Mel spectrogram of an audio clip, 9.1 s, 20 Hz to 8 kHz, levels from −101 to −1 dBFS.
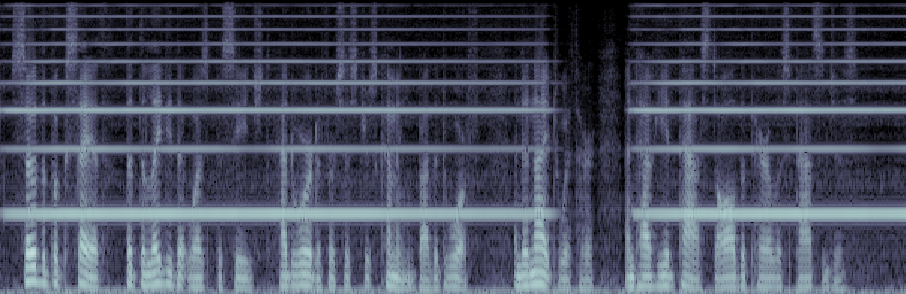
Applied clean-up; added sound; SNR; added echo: none; Bowed string instrument; -1 dB; none.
